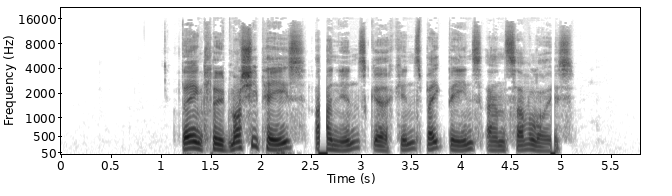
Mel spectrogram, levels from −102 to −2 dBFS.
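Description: Speech stops briefly three times, at 1.50 to 1.52 s, at 2.58 to 2.66 s before "gherkins baked beans and", and at 4.90 to 4.94 s after "gherkins baked beans and". Each is an underrun with held sample: the output buffer ran dry and the converter held its last value. The waveform shows flat lines and the spectrogram shows blank vertical gaps. Playback resumes where it paused, so the gaps end with soft clicks.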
